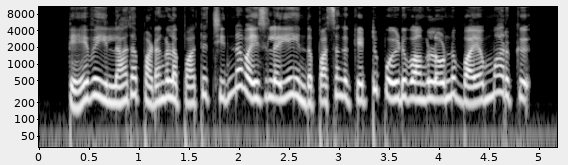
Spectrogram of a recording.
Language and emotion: Tamil, fearful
